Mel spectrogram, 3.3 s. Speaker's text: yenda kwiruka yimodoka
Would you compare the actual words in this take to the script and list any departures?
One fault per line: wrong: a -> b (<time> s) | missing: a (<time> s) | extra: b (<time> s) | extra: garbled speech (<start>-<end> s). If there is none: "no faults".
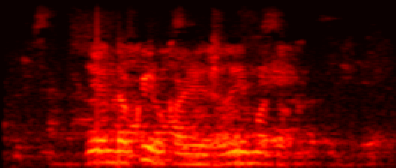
extra: hejuru (1.6 s)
